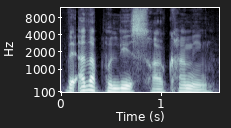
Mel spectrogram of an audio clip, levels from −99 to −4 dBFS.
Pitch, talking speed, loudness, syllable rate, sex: 115 Hz, 190 wpm, -17 LUFS, 7.2 syllables/s, male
